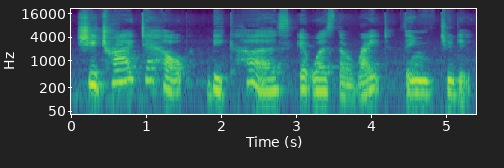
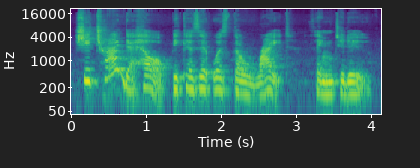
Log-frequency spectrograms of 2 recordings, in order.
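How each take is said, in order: First: Carefully slowed reread of the sentence; slow reading. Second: Said in the usual way. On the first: Shown as a demonstration. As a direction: read it again a little slower. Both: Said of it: "let's read".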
